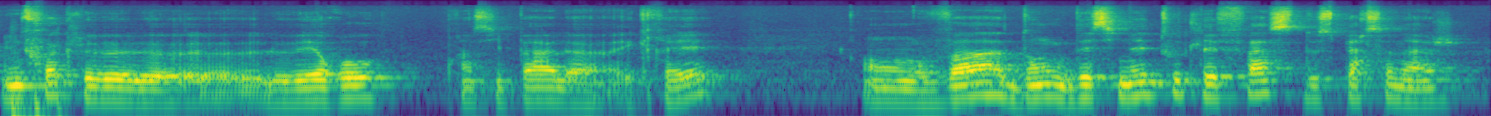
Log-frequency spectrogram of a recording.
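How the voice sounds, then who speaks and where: Man, animation designer interviewee; dark low voice, echoey room, hesitant. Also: steady tone, measured pace, creaky. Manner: hesitant, repeats words, many fillers. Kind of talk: documentary interview explanation.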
